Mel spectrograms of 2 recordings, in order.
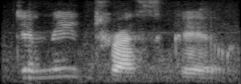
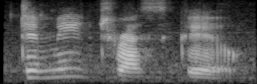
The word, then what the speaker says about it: Dimitrescu: Dimitrescu. What? That's not how you say it. Dimitrescu.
